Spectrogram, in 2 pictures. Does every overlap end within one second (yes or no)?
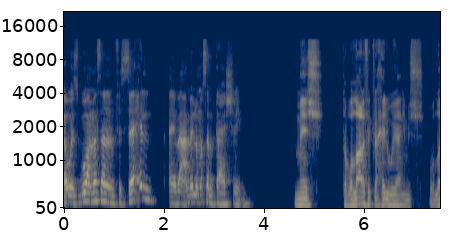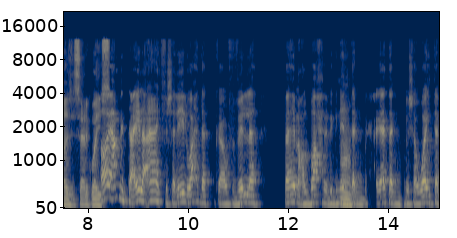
yes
